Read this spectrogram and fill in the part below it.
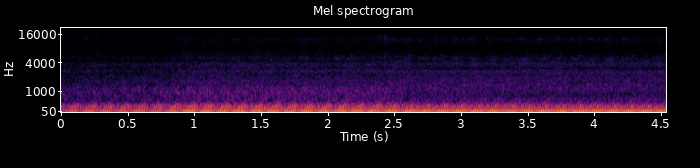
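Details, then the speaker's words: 1999 Chevy K1500 Suburban, 5.7 350 Vortec with prior rod knock, new rod bearings fitted and oil changed, catalytic converters stolen so loud, 50 psi oil pressure at idle: steady even idle, deep exhaust pulse, no bottom-end knock. "Somebody stole the cats off this thing, so it's a little loud. I can't believe that worked. Fresh rebuilt 350 Vortec."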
